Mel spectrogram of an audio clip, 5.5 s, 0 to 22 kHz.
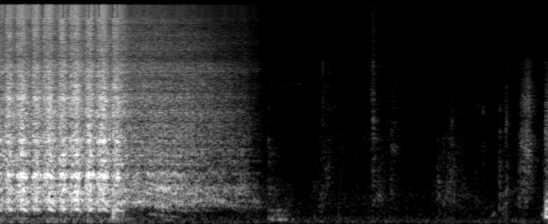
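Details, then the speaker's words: Citroen Berlingo Multispace Mk1 that won't run and shows a crank position sensor error: quick, even cranking at about four beats a second that never catches, with a noise like a pressure release somewhere; cause unknown. "usually makes a worse noise than that it's like a a release of pressure somewhere or something something's going on"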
